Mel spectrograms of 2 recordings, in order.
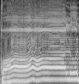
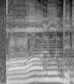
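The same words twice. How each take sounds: First: The long vowel is stretched too long. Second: The long vowel lasts two beats. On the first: The speaker calls it wrong. "jangan qalud nah, kepanjangan" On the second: The speaker calls it right. "mad tabi'inya satu alif dua harokat"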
